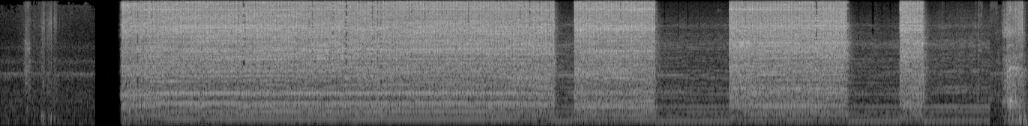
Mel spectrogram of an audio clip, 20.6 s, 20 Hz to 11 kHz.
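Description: A pointed chisel bit with a 24mm socket on it, driven by an air hammer, presses a stuck bolt out of a spring hanger on a 1966 Ford F100 suspension. A loud, sustained mechanical hammering runs alone in long bursts with brief pauses between them.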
